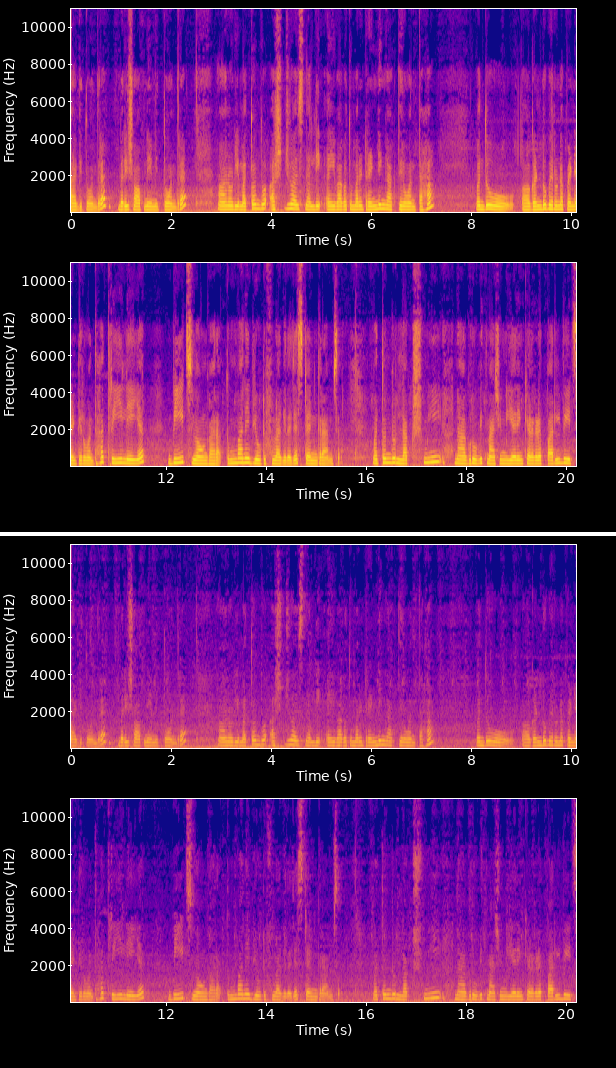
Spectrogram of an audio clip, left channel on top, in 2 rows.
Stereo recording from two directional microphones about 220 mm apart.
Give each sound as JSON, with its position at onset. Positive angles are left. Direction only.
{"t": 0.0, "sound": "a woman's voice", "side_deg": 40}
